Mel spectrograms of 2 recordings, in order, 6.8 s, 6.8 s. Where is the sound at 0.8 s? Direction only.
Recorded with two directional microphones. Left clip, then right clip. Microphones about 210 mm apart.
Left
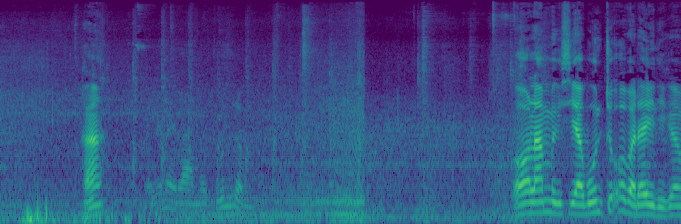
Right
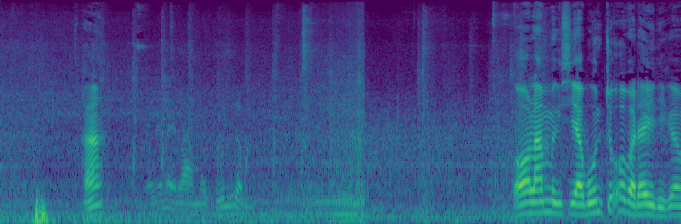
5° right (ahead or behind).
